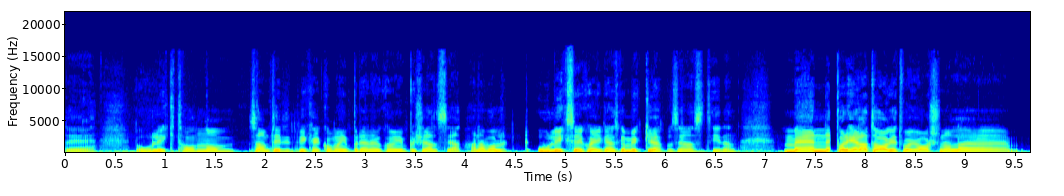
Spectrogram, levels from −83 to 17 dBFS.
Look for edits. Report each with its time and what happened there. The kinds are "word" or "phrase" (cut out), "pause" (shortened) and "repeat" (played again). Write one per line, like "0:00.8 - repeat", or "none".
0:04.0 - word
0:07.6 - word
